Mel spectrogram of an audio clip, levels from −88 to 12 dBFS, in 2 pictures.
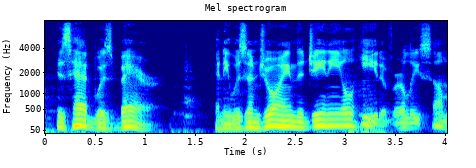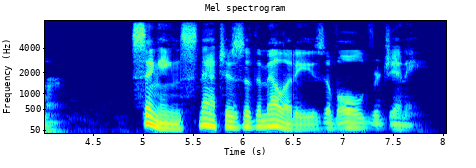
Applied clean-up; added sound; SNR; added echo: classical method log-MMSE.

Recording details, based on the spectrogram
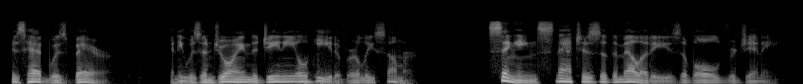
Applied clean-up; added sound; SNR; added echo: neural mask model RNNoise.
